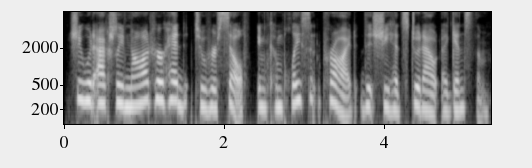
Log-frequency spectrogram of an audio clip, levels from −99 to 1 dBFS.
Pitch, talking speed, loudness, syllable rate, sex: 225 Hz, 200 wpm, -19 LUFS, 5.1 syllables/s, female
